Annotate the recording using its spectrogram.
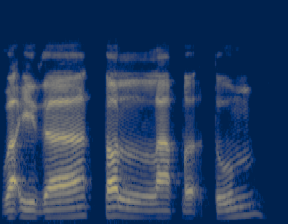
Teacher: Wa idza tallaqtum dzal fathah alif mat tabi'i panjang 2 harokat, lamnya dibaca double ada tasdidnya, kemudian qaf sukun bacaan qalqalah dibaca memantul ditampakkan pantulannya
